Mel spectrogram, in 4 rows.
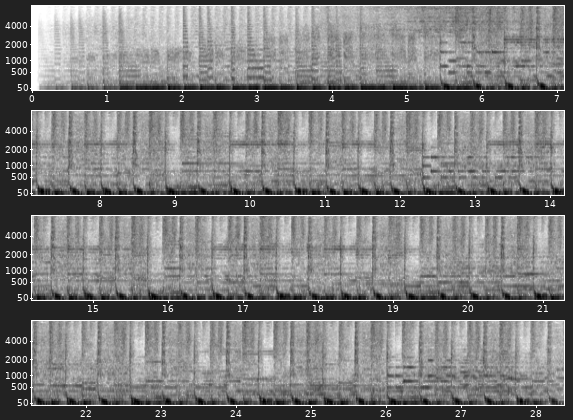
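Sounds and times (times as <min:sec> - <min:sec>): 
guitar: 0:00.6 - 0:28.3.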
